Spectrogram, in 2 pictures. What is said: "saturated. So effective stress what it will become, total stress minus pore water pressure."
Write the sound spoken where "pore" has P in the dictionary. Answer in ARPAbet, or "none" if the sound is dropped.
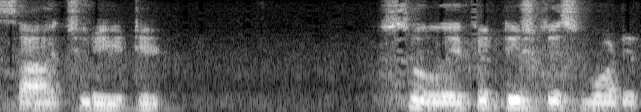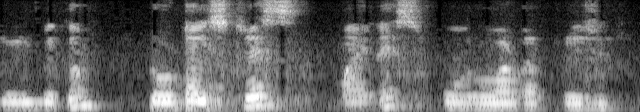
F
